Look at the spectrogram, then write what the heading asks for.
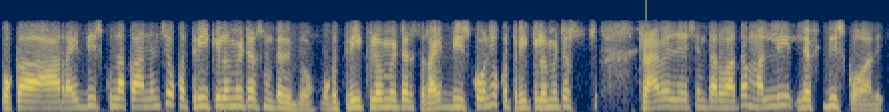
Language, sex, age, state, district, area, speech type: Telugu, male, 18-30, Telangana, Mancherial, rural, conversation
